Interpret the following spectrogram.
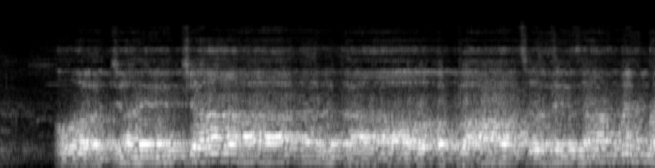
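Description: A man's voice through a microphone chanting a religious recitation in long held, wavering notes. It starts about half a second in, after a brief hush.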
